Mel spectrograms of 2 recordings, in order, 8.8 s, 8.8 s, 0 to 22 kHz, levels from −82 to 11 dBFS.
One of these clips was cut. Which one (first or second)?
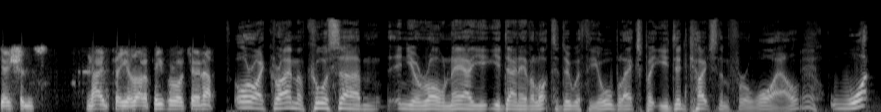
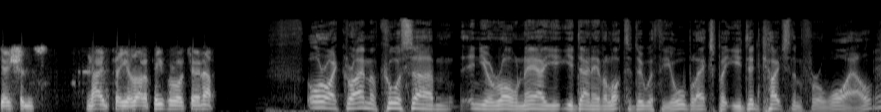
first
